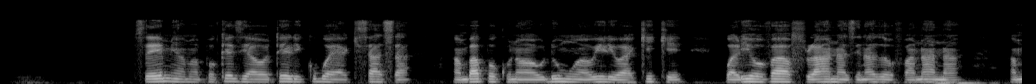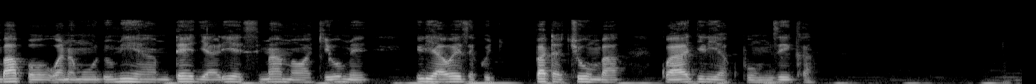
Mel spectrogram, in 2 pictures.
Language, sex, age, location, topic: Swahili, male, 36-49, Dar es Salaam, finance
